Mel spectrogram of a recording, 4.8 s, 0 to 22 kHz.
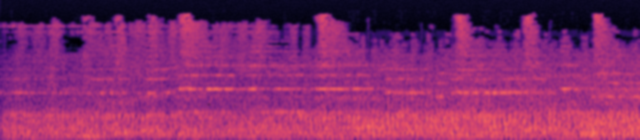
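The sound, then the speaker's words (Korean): A WG-19 ultralight attack helicopter flies at a military parade, its steady, loud rotor and engine roar filling the whole stretch without a break, with faint hissy swells on top and no voices. “이 밖에 조기 경보 체제를 갖춘 Y-9 정보 정찰기, 초경량 공격 헬기인 WG-19도 열병식에 공개됐습니다.”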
